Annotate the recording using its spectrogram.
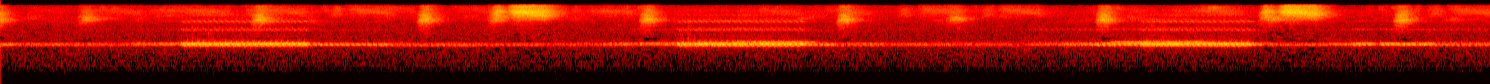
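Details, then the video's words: Crickets chirping in grass on a warm summer night in Bulgaria, recorded with a surround microphone: a steady high trill with louder pulsing bursts roughly every two seconds, plus faint higher chirps from other insects above. "Cricket Sounds - Crickets Chirping at Night"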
